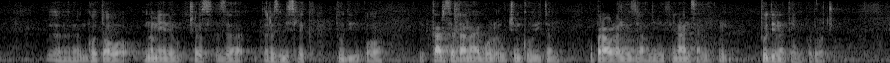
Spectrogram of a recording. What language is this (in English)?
Slovenian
